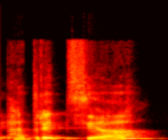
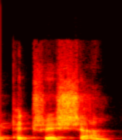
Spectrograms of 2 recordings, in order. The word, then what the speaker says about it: Patricia: to pronounce um so in German we would say patrizia which is really awkward and in English people say Patricia okay so I prepared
